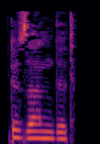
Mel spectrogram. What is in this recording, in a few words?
"gesandet", German; adjectives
